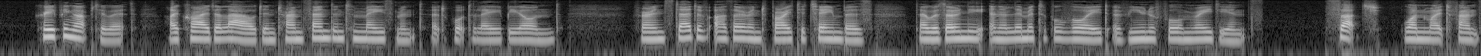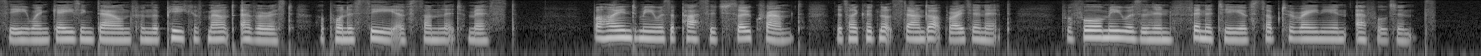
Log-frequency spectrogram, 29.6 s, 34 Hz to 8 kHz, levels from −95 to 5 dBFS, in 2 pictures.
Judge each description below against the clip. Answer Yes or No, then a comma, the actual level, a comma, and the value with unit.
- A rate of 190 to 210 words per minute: No, average, 150 wpm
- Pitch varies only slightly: Yes, narrow, 1.9 semitones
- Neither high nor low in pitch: Yes, medium, 175 Hz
